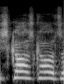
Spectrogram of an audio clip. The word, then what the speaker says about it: Skarsgård: The actor in the picture here now is Peter Skarsgård, and how many Skarsgårds are there? Peter always one more. You pronounce his name. You pronounce his name Skarsgård. It's slightly different.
